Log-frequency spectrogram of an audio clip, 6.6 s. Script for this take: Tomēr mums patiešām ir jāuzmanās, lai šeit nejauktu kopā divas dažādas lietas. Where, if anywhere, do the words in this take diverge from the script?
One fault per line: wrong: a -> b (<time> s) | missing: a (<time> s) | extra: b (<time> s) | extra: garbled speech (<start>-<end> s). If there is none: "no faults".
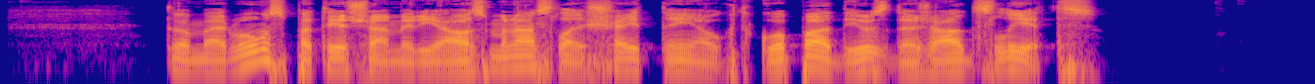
no faults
